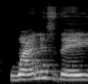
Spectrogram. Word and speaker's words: Wednesday: That is a really good way to start because Wednesday is a word in English that has a lot of I would say silent letters because you do write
